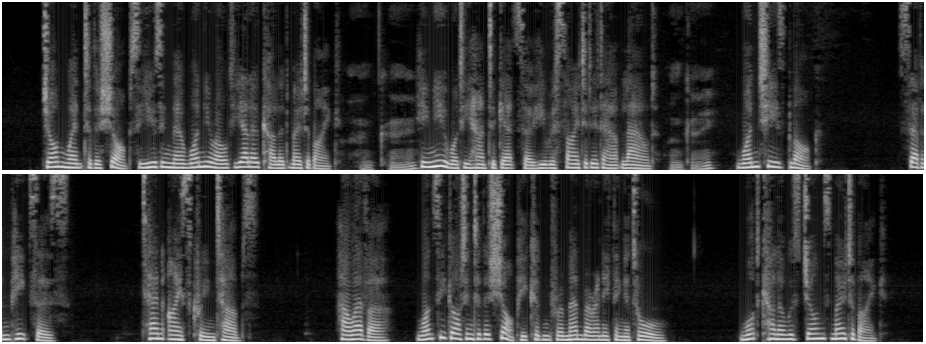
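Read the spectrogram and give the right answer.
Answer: Yellow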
